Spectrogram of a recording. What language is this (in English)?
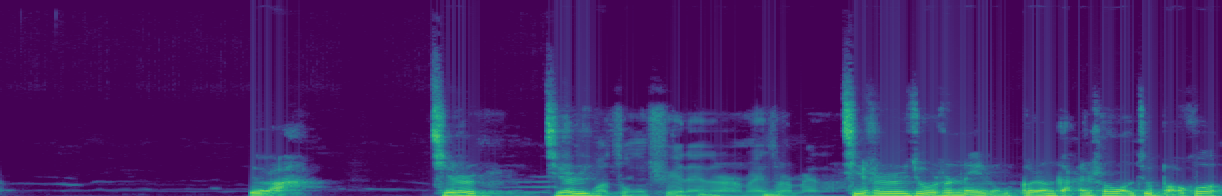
Chinese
